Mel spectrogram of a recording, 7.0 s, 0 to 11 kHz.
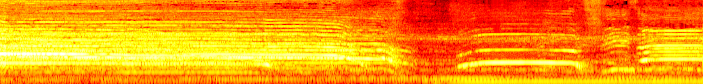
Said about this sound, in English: On the count of three, everybody gonna open up their mouth and scream as loud as you can, please. 1, 2, 3, scream.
